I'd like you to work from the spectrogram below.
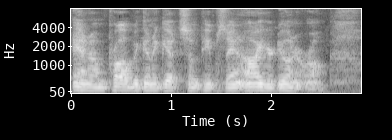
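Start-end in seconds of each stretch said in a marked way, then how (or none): none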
